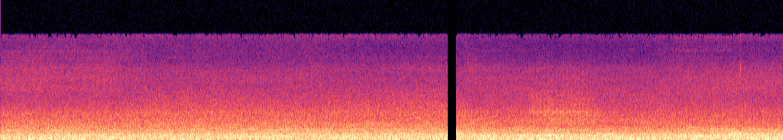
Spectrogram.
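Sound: train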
